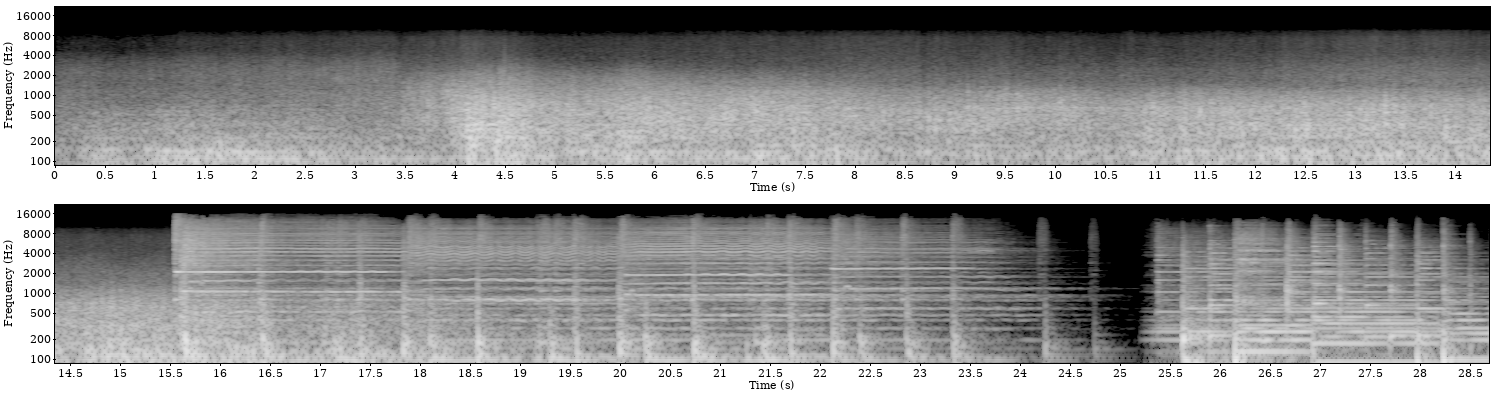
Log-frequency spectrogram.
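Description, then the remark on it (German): A traditional Korean music piece opens with a steady wash of rain and rumbling thunder, then bright plucked and sustained instrumental tones enter, pause briefly, and resume loudly near the end. “hören wir noch etwas traditionelle koreanische Musik. Seulgidong spielt das Stück Sonagi, der Regenschauer.”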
